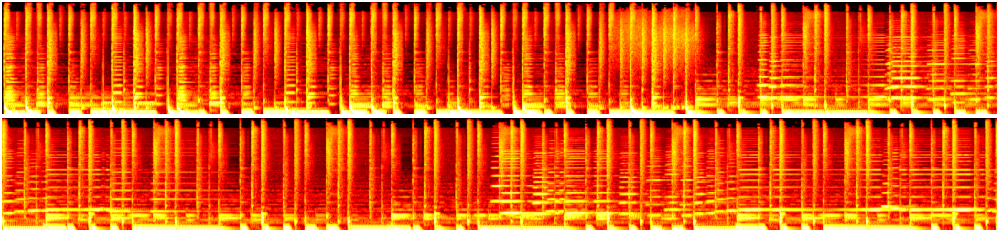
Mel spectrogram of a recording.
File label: Tango Nuevo; AiR Symphony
